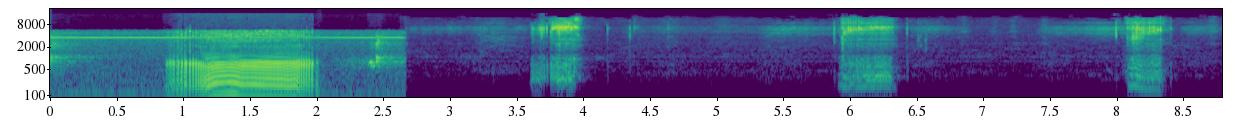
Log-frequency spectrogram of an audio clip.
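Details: Sleeping dog indoors gives one loud, buzzy, wavering snore, followed by silence broken by three short, hissy sniffs or rustles.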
